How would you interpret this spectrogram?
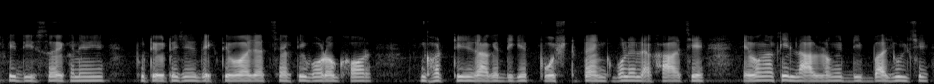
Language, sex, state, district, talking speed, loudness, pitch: Bengali, male, West Bengal, Paschim Medinipur, 160 wpm, -22 LUFS, 170 Hz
